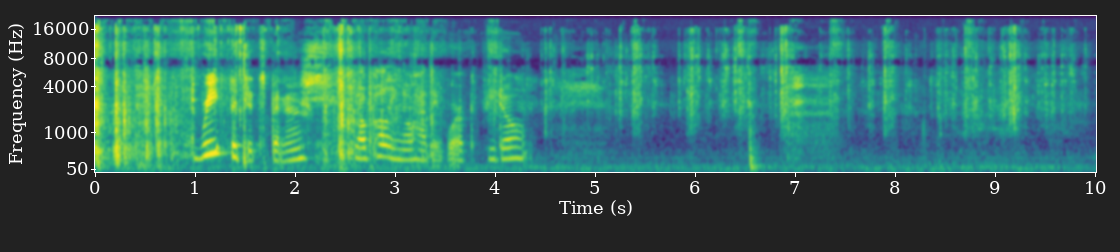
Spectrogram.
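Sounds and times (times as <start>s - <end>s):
fidget spinners clicking: 2.4s - 10.0s.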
